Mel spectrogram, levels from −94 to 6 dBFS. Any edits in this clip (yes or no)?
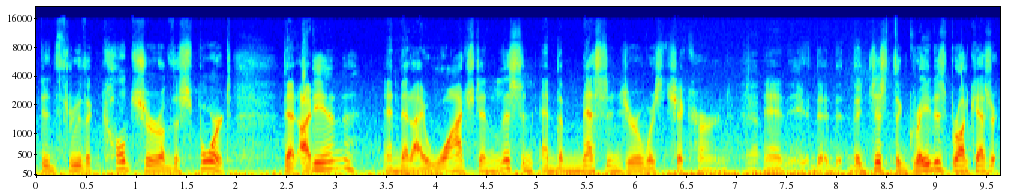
yes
